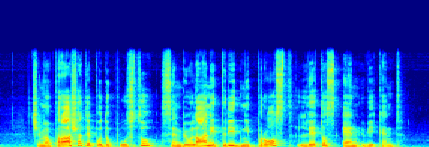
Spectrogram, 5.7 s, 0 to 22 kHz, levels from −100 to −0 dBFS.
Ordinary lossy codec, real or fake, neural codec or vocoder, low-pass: none; real; none; 14.4 kHz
